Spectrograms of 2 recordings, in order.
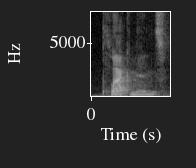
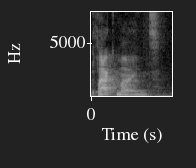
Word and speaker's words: Plaquemines: Thanks to a YouTube commenter for correcting my pronunciation. Plaque men's, not plaque mines.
